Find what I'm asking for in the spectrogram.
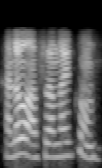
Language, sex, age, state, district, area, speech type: Kashmiri, female, 18-30, Jammu and Kashmir, Budgam, rural, conversation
